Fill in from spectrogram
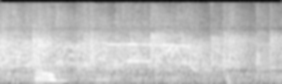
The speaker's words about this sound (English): Yeah, I noticed all the women are clapping.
